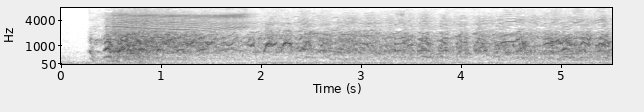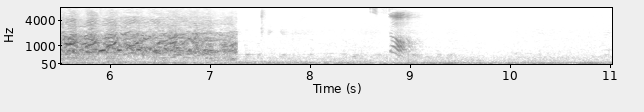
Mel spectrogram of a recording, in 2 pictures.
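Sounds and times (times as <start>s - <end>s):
people laughing: 0.3s - 8.0s.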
